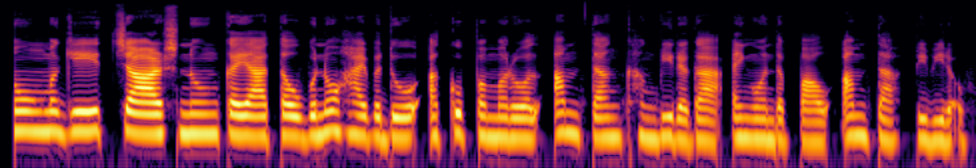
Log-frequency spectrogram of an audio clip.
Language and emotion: Manipuri, neutral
